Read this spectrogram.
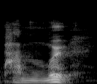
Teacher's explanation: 반물도 미음 앞에 비읍이 와 있죠. 미음 앞에 비읍이 와 있으면 이 비읍은 뭘로 바뀌어요? 미음으로 바뀌죠. 그래서 반물 이렇게 되는 것입니다. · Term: 비음화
